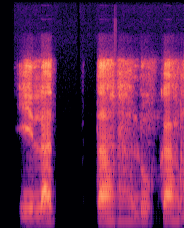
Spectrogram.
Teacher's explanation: Jadi alif lamnya tidak dibaca. Contohnya, ilat tahlukah, bukan ilal tahlukah, tapi langsung masuk ke ta. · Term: alif lam syamsiyah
